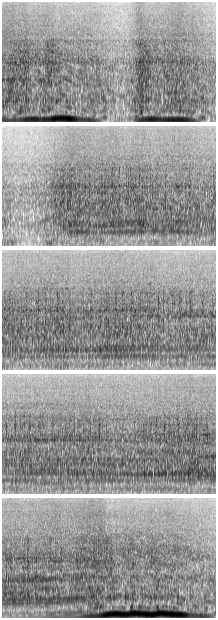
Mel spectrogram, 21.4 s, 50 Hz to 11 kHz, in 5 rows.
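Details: Honda EP3 with K20A petrol engine blips revs and settles to idle with a faint irregular knock underneath; cause unknown, owner seeking help.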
